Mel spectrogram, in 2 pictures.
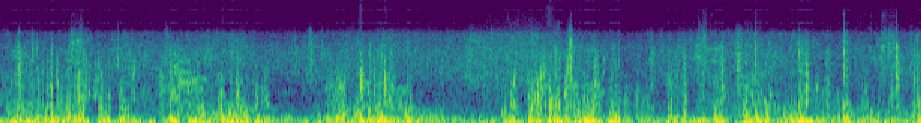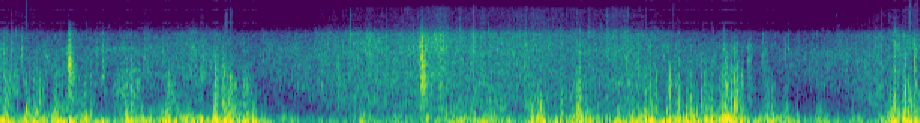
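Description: Wind buffeting the microphone in uneven gusts that ease off about eight seconds in, with scattered light knocks.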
